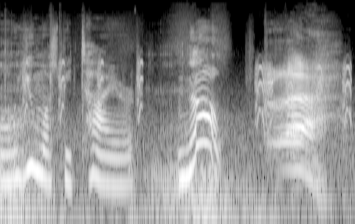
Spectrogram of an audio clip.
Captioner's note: grunting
